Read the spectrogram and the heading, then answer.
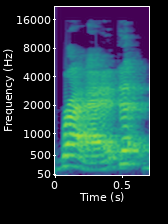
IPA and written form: rɛd (READ)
